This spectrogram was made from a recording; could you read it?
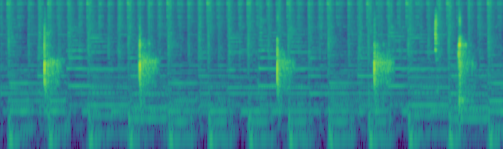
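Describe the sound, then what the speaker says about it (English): A knife slicing radishes into thin rounds on a cutting board, with five evenly spaced crisp chops standing alone against quiet room ambience. "let's slice the radishes"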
